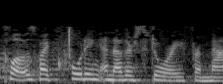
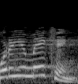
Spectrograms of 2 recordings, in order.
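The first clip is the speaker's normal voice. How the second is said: very high, loud, insistent shout; 11 semitones higher, 3 dB louder than usual. One of the cave people calls to a silent stranger in the darkness: shouting even louder. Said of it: "one shouted even louder".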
